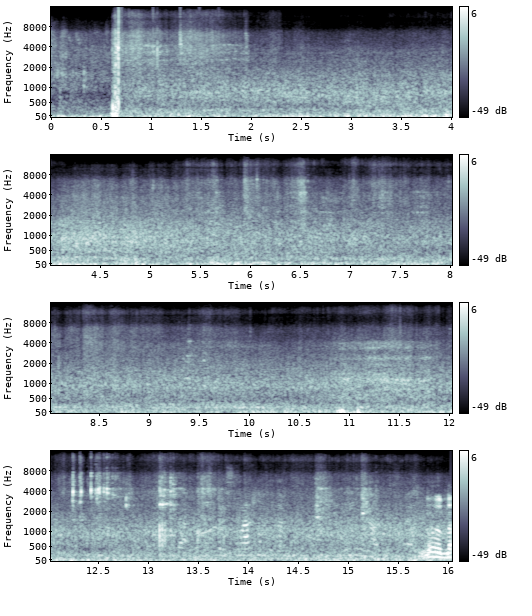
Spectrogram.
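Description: Steady outdoor rumble and hiss, as heard on a body-worn camera while walking, with one sharp click about half a second in and a few faint clicks near the end.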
